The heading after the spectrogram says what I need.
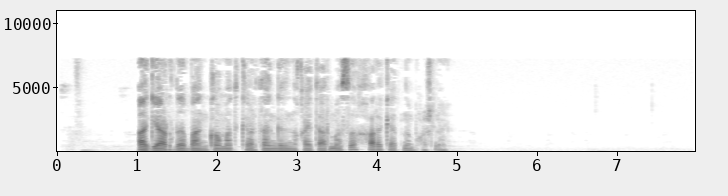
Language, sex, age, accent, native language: Uzbek, male, 25-34, Farg'ona, Uzbek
